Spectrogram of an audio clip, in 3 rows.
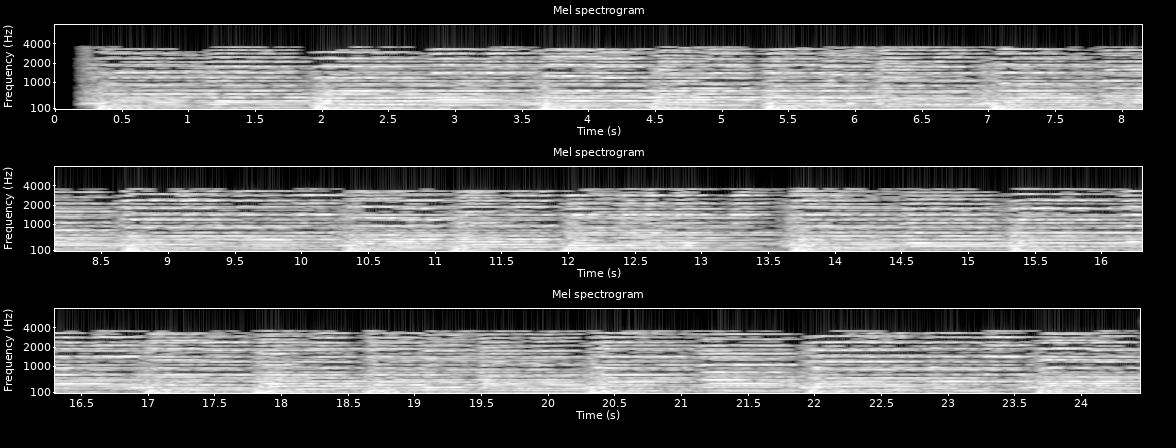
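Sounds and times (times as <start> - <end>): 
national anthem: 0.2 - 24.4.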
